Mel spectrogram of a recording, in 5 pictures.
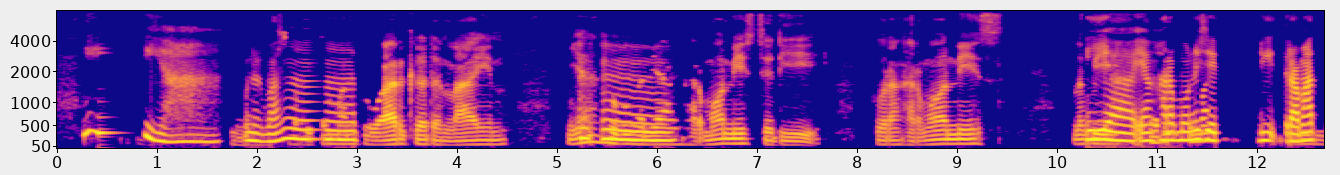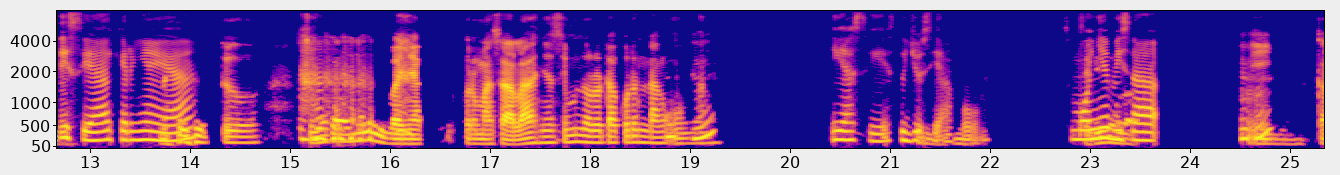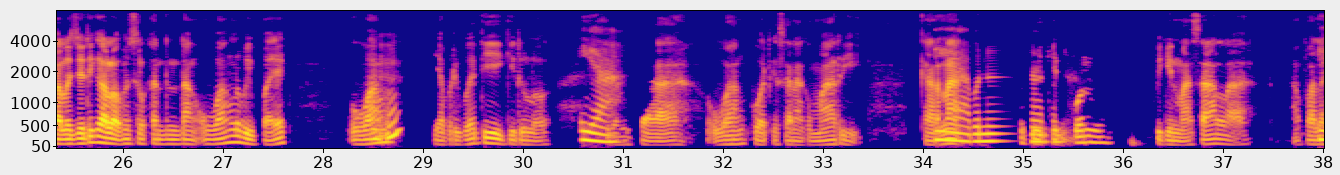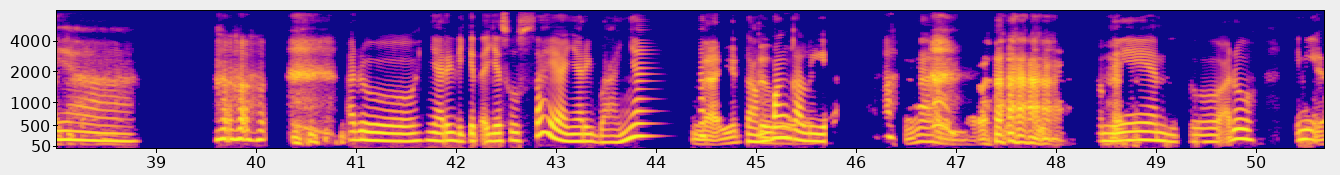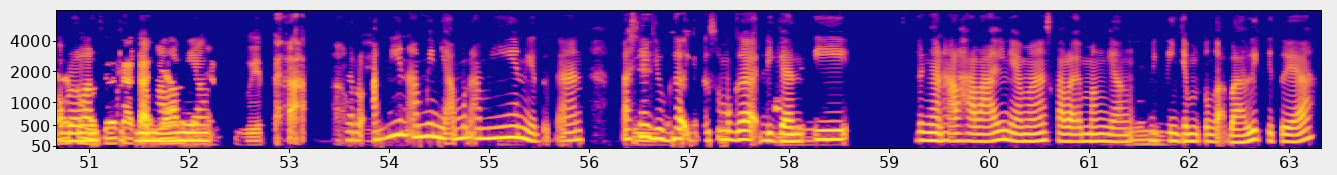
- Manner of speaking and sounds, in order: distorted speech; static; laughing while speaking: "itu"; laugh; tapping; chuckle; laugh; chuckle; laugh; chuckle; other background noise
- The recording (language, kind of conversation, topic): Indonesian, unstructured, Apa pengalaman paling mengejutkan yang pernah kamu alami terkait uang?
